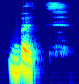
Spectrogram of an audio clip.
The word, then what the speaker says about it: być: 자, 마지막 단어도 빛이가 아니고 y 발음, 또는 의 발음 하셔서 być.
